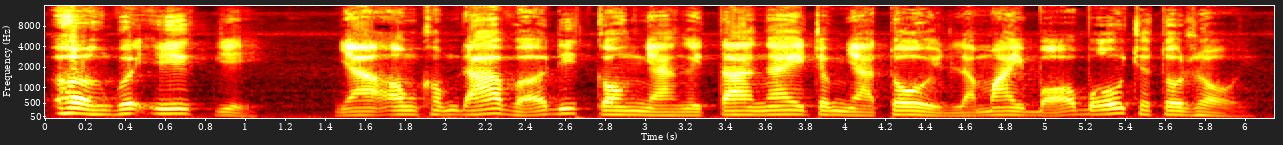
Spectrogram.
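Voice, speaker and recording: A man's voice: medium pitch, moderate pace, fairly bright tone, pitched above the performer's own voice, natural voice. A man reading an audiobook, voicing a good-humored older village man who teases in a raised voice. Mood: teasing. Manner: teasing, chuckling.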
